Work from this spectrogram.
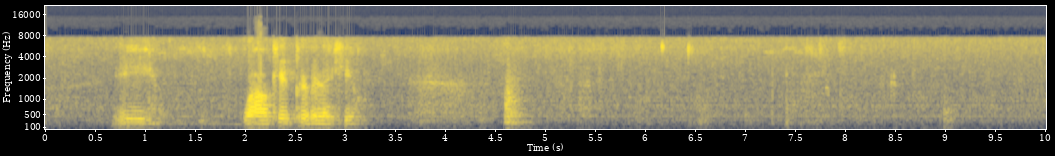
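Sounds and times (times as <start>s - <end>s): faint ticks: 6.1s - 6.6s.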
